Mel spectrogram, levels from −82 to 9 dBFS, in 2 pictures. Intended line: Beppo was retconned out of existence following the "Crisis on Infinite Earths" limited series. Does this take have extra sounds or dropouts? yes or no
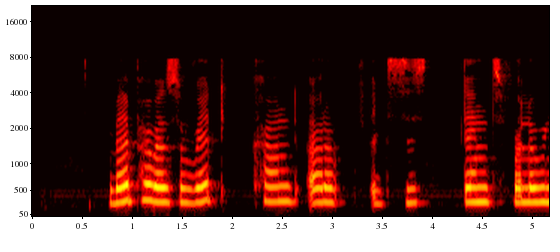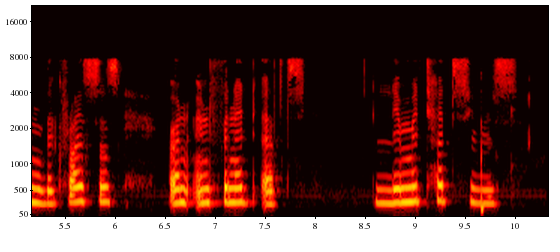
no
